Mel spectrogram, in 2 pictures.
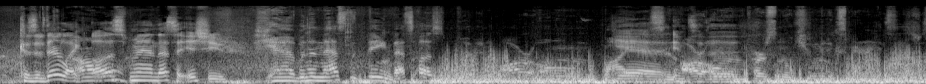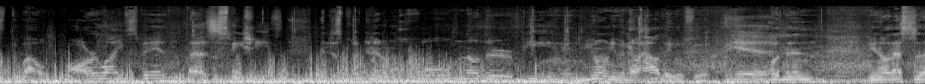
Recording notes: Just sitting outside on a sunny windy day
